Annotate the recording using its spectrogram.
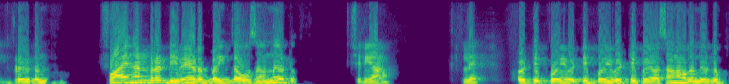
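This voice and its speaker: Male tutor, slightly higher voice, keeps asking if students follow. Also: darkish tone, rough recording. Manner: checks in constantly with quick questions, repeats key terms. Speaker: physics teacher. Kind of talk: exam-prep lecture.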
